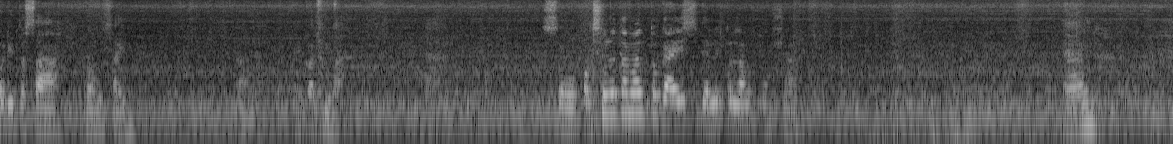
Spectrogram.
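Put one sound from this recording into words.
Cloth rustles as it is handled.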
